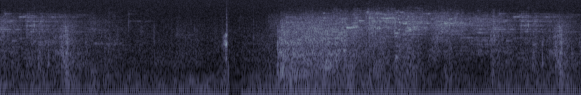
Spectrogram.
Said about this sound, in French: Vite, il prend une pierre pour taper sur la vitre et la briser. Ce n'est pas facile.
